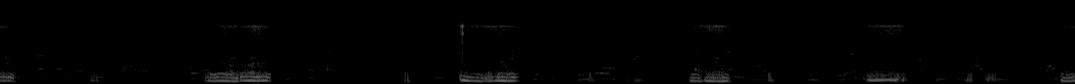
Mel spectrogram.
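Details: Sleeping dog snoring steadily, rough low rumbling snores with a breathy hiss on top, coming roughly every two to two and a half seconds, with softer wheezy breaths between them in a quiet indoor setting.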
